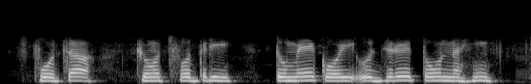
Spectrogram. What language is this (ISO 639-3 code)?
hin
